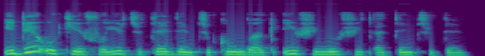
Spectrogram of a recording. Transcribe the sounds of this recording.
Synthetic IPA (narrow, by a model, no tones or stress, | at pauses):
ideʔokʰefɔjutʰutʰɛldɛ̃mtʰukʰɔ̃mbakifjunofitʰatʰɛ̃ntʰːudɛ̃m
